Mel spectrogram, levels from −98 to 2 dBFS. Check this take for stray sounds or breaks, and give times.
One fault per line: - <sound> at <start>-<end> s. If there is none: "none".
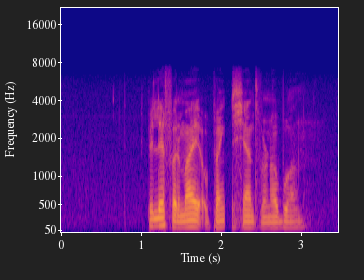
- dropout at 2.0-2.1 s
